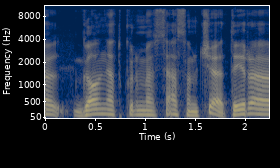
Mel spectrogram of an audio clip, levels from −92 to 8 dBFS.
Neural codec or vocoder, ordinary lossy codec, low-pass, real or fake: none; AAC, 64 kbps; 9.9 kHz; real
